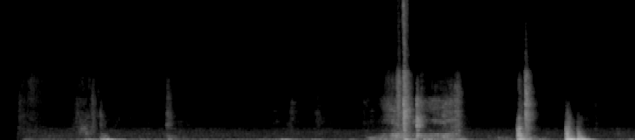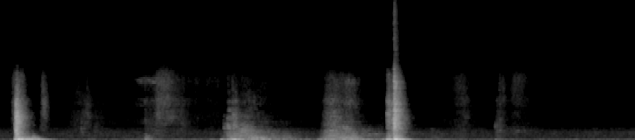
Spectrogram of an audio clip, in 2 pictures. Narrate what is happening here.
I opened and closed my wardrobe. Then I went to a table drawer and also opened and closed it.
